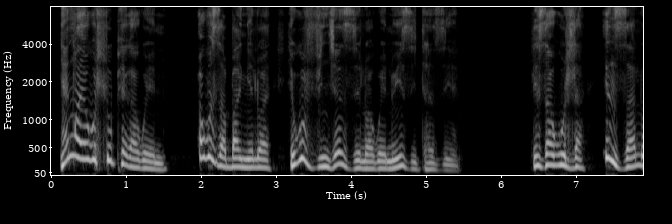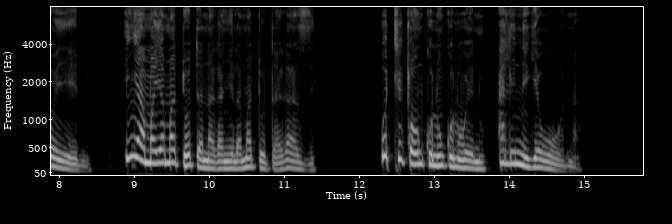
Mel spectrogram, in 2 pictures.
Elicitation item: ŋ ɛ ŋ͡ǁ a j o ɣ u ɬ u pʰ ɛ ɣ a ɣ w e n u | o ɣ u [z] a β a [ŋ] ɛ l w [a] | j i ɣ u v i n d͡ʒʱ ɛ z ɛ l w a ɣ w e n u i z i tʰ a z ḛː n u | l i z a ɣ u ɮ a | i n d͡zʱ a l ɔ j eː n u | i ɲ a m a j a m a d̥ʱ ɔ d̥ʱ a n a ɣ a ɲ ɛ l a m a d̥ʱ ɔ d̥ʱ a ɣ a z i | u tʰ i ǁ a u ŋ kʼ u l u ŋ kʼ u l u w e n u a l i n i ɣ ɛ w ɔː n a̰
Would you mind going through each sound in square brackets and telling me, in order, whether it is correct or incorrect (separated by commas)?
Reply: correct, correct, correct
